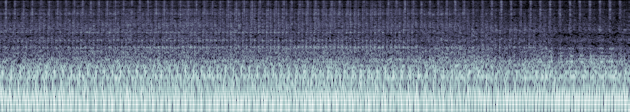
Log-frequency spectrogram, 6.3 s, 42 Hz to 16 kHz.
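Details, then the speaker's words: Ford 6.9 IDI turbo diesel being deliberately run to death, no compression, burning oil: heavy, uneven knocking clatter over a lumpy idle with missing cylinders; owners suspect blown head gasket, detached turbo, bad bearings. "I mean, it might have a blown head gasket and no compression, and the turbo might have fallen off, and, you know, probably some bad bearings now."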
